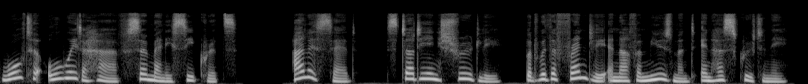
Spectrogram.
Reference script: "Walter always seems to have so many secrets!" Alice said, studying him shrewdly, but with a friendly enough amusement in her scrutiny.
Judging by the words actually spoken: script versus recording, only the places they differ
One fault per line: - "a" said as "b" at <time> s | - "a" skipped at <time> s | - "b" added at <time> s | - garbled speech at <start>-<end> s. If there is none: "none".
- "seems" skipped at 0.8 s
- "him" skipped at 4.4 s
